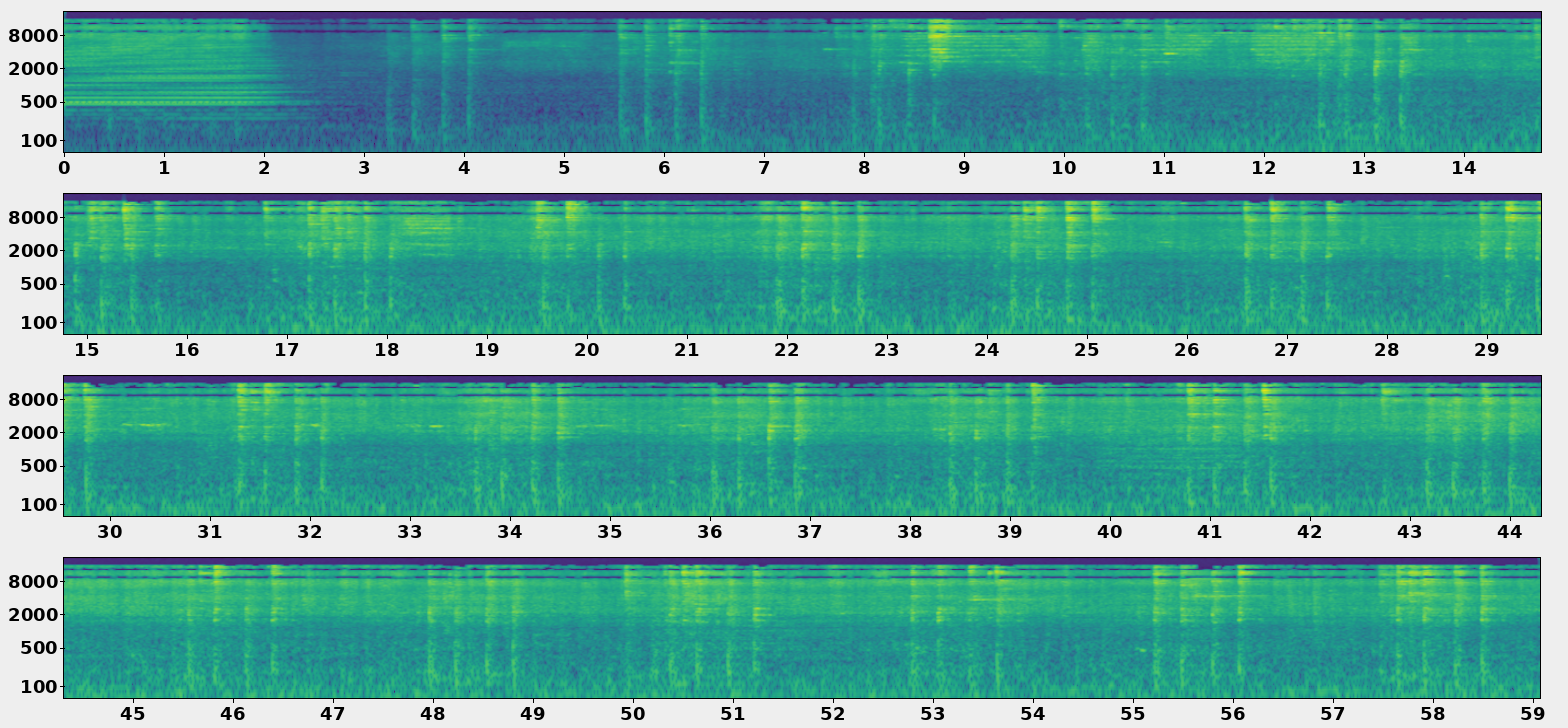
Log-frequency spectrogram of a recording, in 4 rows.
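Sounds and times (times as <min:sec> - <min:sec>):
locomotive air horn: 0:00.0 - 0:02.6, 0:40.0 - 0:41.6
train wheels clacking on rails: 0:03.1 - 0:59.0.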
